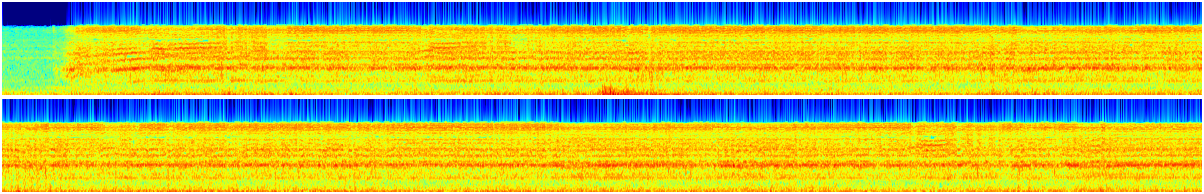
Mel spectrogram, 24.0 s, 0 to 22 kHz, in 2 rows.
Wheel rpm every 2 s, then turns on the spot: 100, 160, 160, 160, 160, 160, 160, 160, 160, 160, 160, 160.
none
